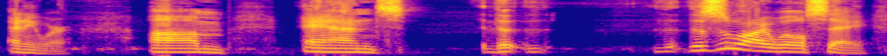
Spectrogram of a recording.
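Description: A man's voice: a little high, sing-song, unhurried, fairly bright tone. A man co-hosting a podcast, chatting casually in an emphatic, opinionated way and repeating himself for stress. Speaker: podcast co-host. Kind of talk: casual chat.

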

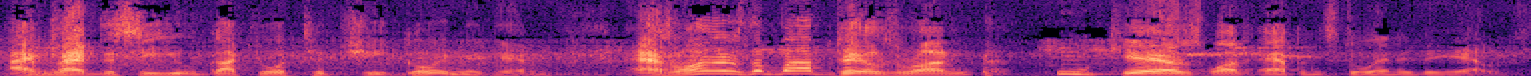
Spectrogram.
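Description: An actor playing a genial, avuncular doctor in a 1950s radio drama, with a hearty and polite manner. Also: male voice, mid-range voice, wildly swooping pitch, a little slow. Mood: jovial. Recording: muffled old radio recording with background noise.

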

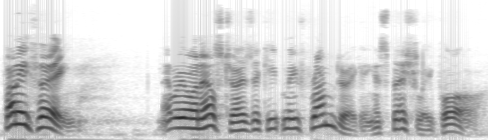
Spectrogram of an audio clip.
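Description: Casting: wry, boozy American columnist, swooping mid-range voice, old radio drama through a tinny narrow band. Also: male voice, high-pitched, wildly swooping pitch, moderate pace, exaggerated voice. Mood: needling, bitter. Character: cynical hard-drinking male newspaper columnist, wry and needling.

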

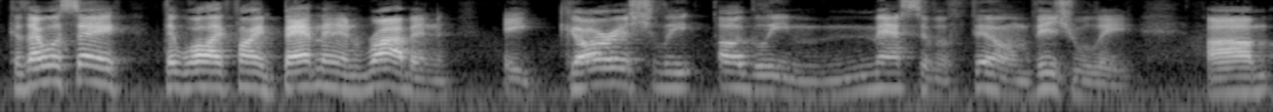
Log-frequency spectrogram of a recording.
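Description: Male podcast host, forceful bright tone, very lively pitch swings, digressive and opinionated. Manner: rambling, digressive, emphatic. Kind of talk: opinionated stream-of-consciousness commentary.

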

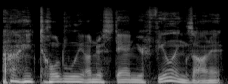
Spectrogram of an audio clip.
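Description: Casting: male actor as smitten young mobster boyfriend for ASMR roleplay. Low voice, slangy, earnest, protective, haltingly sweet. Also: a little mellow, natural voice. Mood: earnest, affectionate. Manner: slangy wiseguy talk, hesitant, earnest, reassuring. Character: smitten young mafia man, earnest, protective, gently courting his fiancée.

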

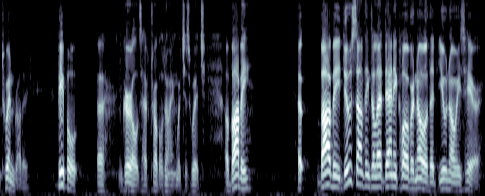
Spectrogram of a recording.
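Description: A man's voice: medium pitch, animated, normal speed, fairly bright tone, close to an everyday voice. An actor playing an eccentric, coy and catty man with a mannered, teasing delivery, in old-time radio drama style. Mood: coy, halting. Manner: mannered, hesitant, teasing digressions. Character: affected, eccentric twin brother, coy and catty. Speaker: actor in a radio detective series. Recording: muffled vintage radio recording, music behind.

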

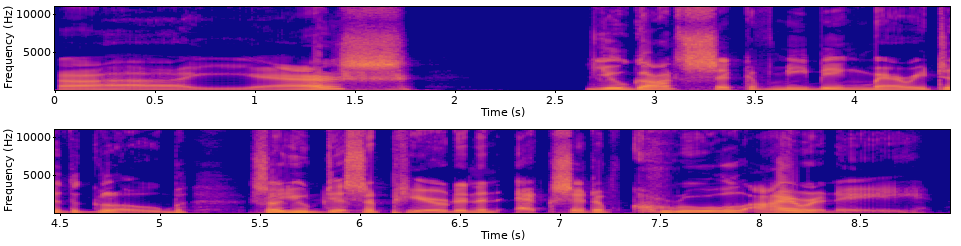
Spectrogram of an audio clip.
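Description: A man's voice: mid-range voice, wildly swooping pitch, takes it slowly, a bit bright, no echo, studio quality, pitched above the performer's own voice, exaggerated voice. A man voicing a huffy, defensive old grandfather who grumbles and gets flustered in a storybook. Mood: sullen. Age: older.

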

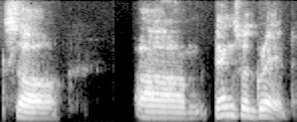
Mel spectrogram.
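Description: A man from the Democratic Republic of Congo, a podcast guest telling his life story in a halting way, with many filler sounds. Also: a little high, warm tone, dry recording, poor audio.

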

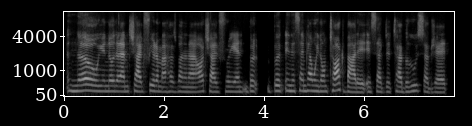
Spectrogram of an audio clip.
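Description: A woman's voice: fairly high pitch, dry recording, clean studio sound. A middle-aged woman with a French accent, chatting as a songwriter guest in an interview, with many fillers and restarts. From France. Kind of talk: casual interview chat.

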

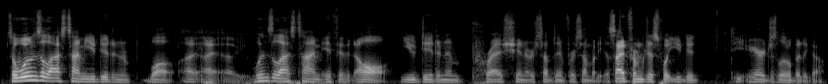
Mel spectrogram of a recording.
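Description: Male podcast co-host, bright forceful tone, frank chatty delivery, dry sound. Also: fairly low pitch, quick pace, no room sound. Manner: chatty, frank, stumbling restarts. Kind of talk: casual chat.

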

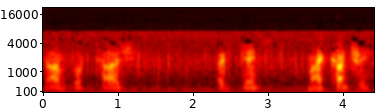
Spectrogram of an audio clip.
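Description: An actor playing a tormented young male army lieutenant under a spell in a 1930s radio drama, halting, strained and pleading. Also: mid-range voice, level tone, pushed and bright, exaggerated voice. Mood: dazed, broken. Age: young adult. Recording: very noisy dull 1930s radio recording.

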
